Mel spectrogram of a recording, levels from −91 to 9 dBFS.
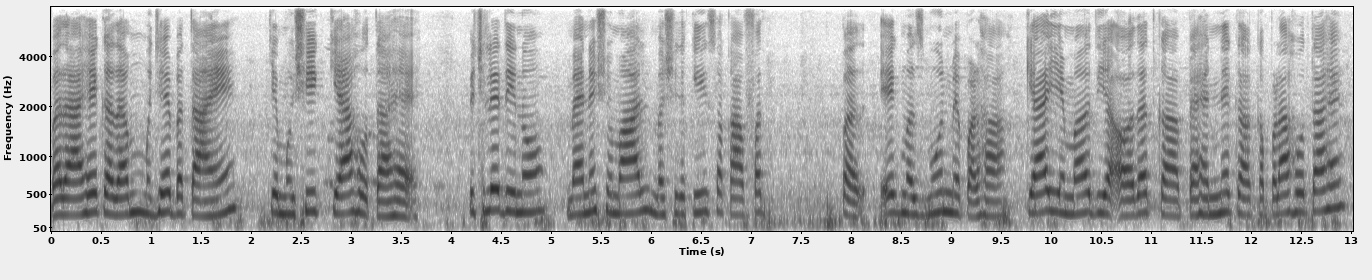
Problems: constant background noise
